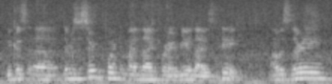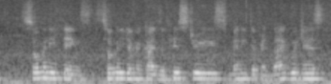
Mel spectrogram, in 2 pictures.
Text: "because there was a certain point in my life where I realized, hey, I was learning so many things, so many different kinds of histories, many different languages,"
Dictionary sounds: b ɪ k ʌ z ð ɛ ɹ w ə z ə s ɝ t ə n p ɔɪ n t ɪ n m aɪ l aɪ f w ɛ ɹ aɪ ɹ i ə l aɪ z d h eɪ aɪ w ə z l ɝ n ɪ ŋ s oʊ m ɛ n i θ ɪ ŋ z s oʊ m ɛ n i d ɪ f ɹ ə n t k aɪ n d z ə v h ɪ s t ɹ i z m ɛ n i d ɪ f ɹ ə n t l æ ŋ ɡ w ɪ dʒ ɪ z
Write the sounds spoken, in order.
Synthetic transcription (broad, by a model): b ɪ k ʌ z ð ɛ ɹ w ə z ə s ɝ t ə n p ɔɪ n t ɪ n m aɪ l aɪ f w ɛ ɹ aɪ ɹ i ə l aɪ z d h eɪ aɪ w ə z l ɝ n ɪ ŋ s oʊ m ɛ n i θ ɪ ŋ z s oʊ m ɛ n i d ɪ f ɹ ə n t k aɪ n d z ə v h ɪ s t ɹ i z m ɛ n i d ɪ f ɹ ə n t l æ ŋ ɡ w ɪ dʒ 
